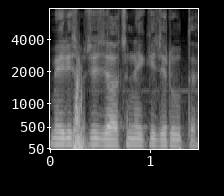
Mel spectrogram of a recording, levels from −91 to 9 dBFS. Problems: constant background noise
